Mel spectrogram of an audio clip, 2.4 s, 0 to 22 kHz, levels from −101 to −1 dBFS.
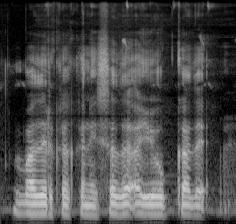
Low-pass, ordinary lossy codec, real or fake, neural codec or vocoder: none; none; fake; vocoder, 44.1 kHz, 128 mel bands every 512 samples, BigVGAN v2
